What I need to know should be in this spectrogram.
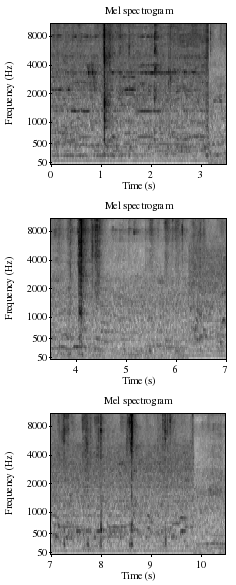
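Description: A knife taps on a plastic cutting board.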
